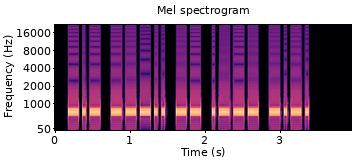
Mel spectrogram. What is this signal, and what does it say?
Morse code, heard as a keyed tone, about 25 wpm, 700 Hz. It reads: K8MJC
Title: USA Callsign DE Callsign 25wpm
